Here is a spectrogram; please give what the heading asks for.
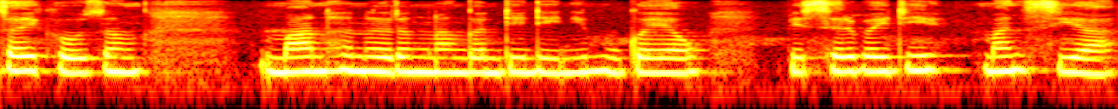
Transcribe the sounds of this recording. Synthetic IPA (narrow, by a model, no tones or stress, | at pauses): zajkʰawzɯŋ | manɦɯnɐɾɯŋnaŋɡɐndininimuɡajaw | b̥isɐɾbajdimansija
